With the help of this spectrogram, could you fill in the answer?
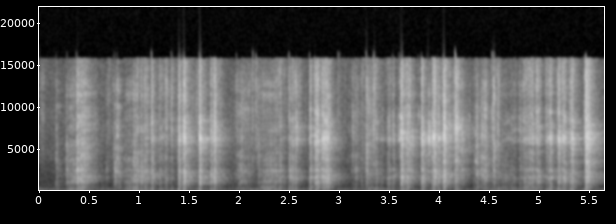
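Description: A dry oval bar soap with a red core and black shell, held in the hand, is shaved with a metal utility knife blade into orange-red curls. Bright, crisp scraping strokes repeat throughout, with sharp high clicks and brief sizzling shavings over a faint low hum.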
